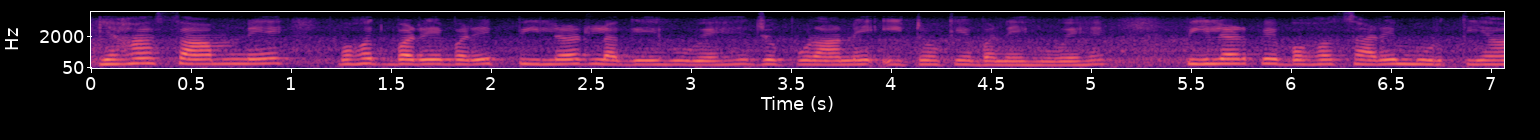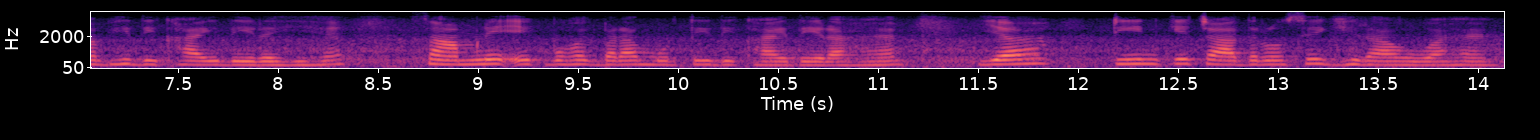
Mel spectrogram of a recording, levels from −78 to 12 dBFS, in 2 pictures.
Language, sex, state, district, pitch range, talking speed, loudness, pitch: Hindi, female, Chhattisgarh, Bilaspur, 205-235 Hz, 180 wpm, -20 LUFS, 220 Hz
